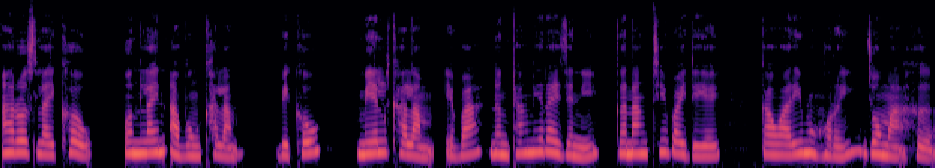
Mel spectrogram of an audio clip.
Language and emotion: Bodo, neutral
